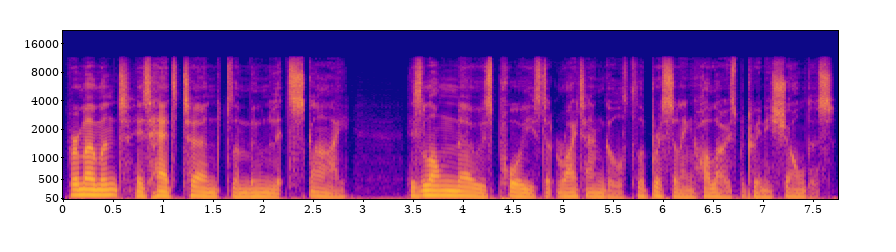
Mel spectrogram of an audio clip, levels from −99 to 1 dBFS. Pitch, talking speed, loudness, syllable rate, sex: 95 Hz, 185 wpm, -21 LUFS, 4.6 syllables/s, male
